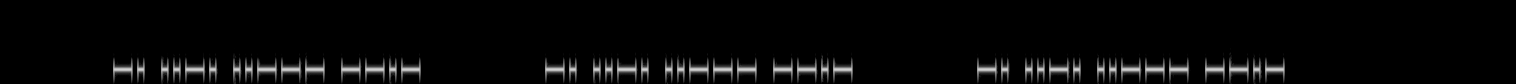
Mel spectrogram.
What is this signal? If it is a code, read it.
Morse code, heard as a keyed tone, about 20 wpm, 700 Hz. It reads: NF2Q NF2Q NF2Q
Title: USA Call Signs - 4 Characters - Repeated 3x - 20wpm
